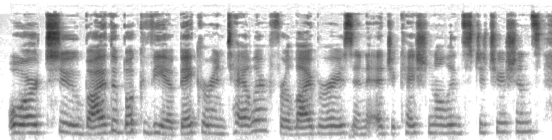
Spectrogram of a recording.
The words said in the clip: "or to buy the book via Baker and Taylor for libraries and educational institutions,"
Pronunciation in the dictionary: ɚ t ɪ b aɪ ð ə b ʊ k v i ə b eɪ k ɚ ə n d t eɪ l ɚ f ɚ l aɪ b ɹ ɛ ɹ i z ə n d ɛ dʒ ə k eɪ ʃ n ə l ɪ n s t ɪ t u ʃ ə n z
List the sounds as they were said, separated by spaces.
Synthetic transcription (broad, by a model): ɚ t ɪ b aɪ ð ə b ʊ k v i ə b eɪ k ɚ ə n t eɪ l ɚ f ɚ l aɪ b ɹ ɛ ɹ i z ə n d ɛ dʒ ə k eɪ ʃ n l ɪ n s t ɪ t u ʃ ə n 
